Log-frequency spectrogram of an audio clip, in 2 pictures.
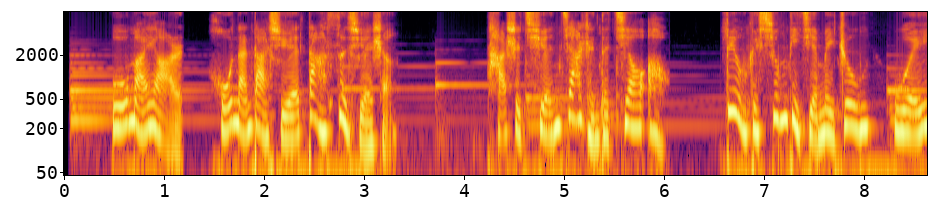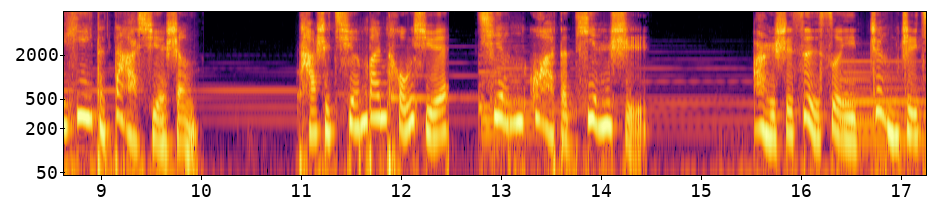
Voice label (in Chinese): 女 台宣 大气, 国语女声配音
